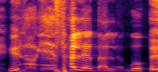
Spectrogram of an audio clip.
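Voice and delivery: imitated anguished cry, very high; retold screechy Jeolla prayer wail. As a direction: wail a desperate plea in Jeolla dialect. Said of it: "그 기가 막힌 절규의 기도".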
